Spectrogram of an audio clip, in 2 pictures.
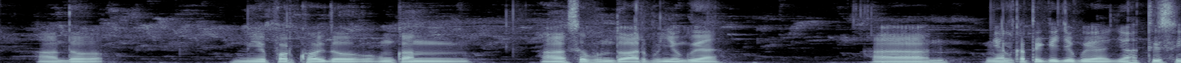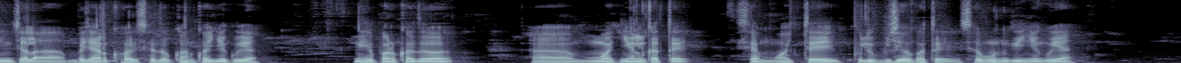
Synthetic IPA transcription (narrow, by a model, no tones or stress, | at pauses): ad̪ɔ | nijəpɔɾkʰɔjd̪ɔɔŋkan | səbund̪ɔaɾbuɲəɡuja | ɲɛlkat̪ɛɡɛɲəɡujad͡ʒaɦat̪isiɲt͡ʃalaʔabad͡ʒaɾkʰɔj̚sɛd̪ɔkankʰɔj̚ɲəɡuja | nijəpɔɾkʰɔjd̪ɔ | mɔj̚ɲɛlkat̪ɛʔ | sɛmɔjc̚t̪ejpulibid͡ʒɔwkat̪ɛsəbunɡiɲəɡuja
